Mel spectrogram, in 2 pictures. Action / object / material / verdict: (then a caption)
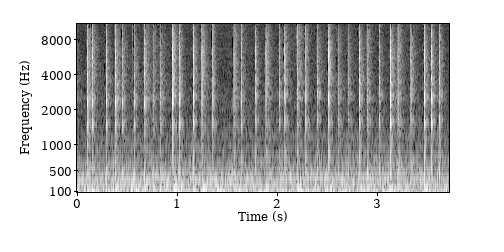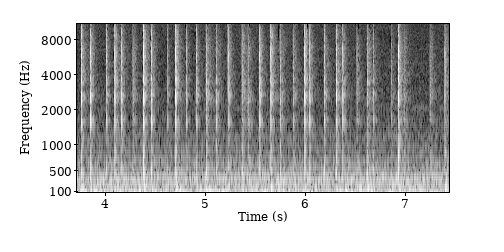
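tap / glossy cardboard notebook cover / cardboard / none. Long nails tap rapidly on the left side of the glossy cardboard back cover of a spiral notebook with a cute puppy design. The result is a steady stream of short, crisp, bright clicks that die away almost instantly, over a low, soft background rumble.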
